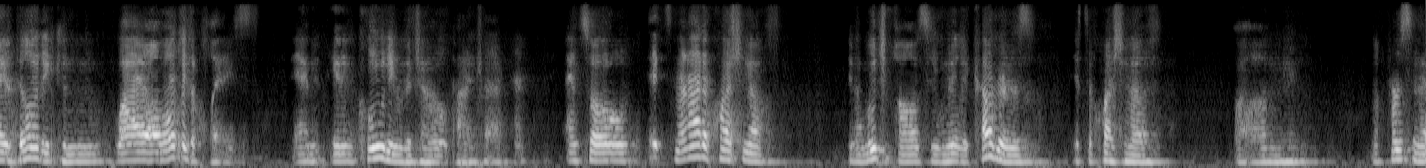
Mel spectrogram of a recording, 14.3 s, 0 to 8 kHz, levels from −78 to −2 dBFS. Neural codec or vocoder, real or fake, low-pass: codec, 16 kHz, 1 kbps, FreqCodec, smaller model; fake; 7.2 kHz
